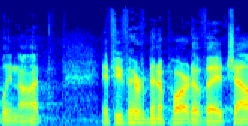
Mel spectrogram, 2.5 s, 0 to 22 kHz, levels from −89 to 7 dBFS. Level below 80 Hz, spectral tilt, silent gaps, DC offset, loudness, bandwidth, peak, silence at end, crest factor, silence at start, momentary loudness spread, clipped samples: -60 dBFS; -5 dB/octave; none; under 0.1%; -24 LUFS; 17 kHz; -4 dBFS; 0 s; 20 dB; 0 s; 8 LU; under 0.1%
